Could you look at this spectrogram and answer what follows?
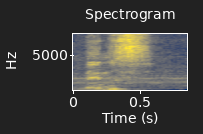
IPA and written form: mɪns (mince)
